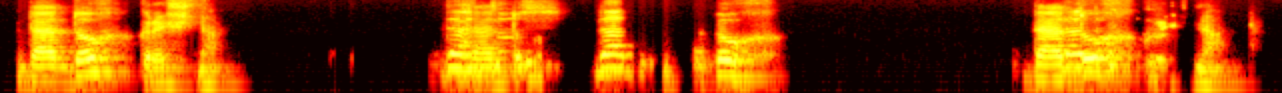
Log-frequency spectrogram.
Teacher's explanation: Visarga followed by Ka will be Ha, half Ha.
